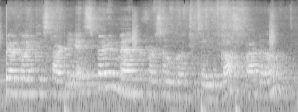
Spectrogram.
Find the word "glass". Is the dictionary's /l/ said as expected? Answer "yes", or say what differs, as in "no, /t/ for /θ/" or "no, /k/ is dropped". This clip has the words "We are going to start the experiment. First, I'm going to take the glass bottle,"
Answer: no, /l/ is dropped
